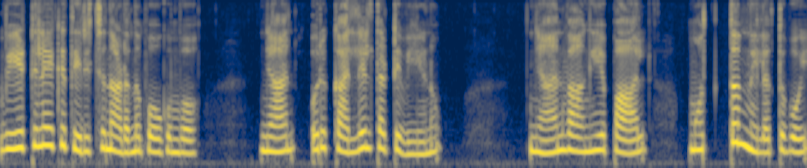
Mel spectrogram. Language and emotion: Malayalam, sad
